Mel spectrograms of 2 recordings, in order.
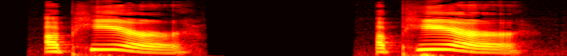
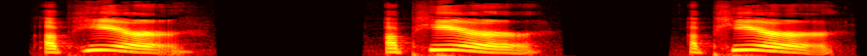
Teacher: the first syllable has a reduced vowel sound. It sounds like /ə/.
